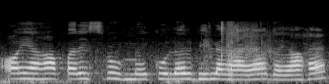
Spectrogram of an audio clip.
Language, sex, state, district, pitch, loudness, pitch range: Hindi, female, Haryana, Rohtak, 255 Hz, -13 LUFS, 240-255 Hz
